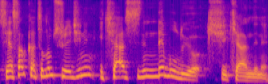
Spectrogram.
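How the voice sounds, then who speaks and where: A man speaks at a moderate pace. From Turkey. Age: 20s. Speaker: politician. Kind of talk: interview.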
